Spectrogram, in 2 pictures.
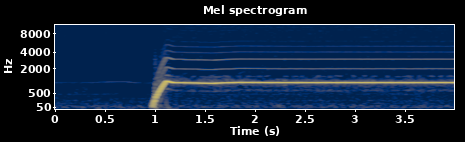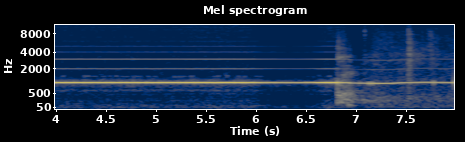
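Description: A steady high test tone sounds.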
